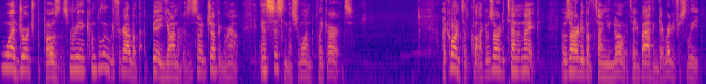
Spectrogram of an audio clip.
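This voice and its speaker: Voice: mid-range voice, animated, fairly quick. A reader of ambiguous-sounding gender giving a dramatic reading of story narration and inner thoughts. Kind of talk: dramatic reading of a visual novel. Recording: music behind.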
